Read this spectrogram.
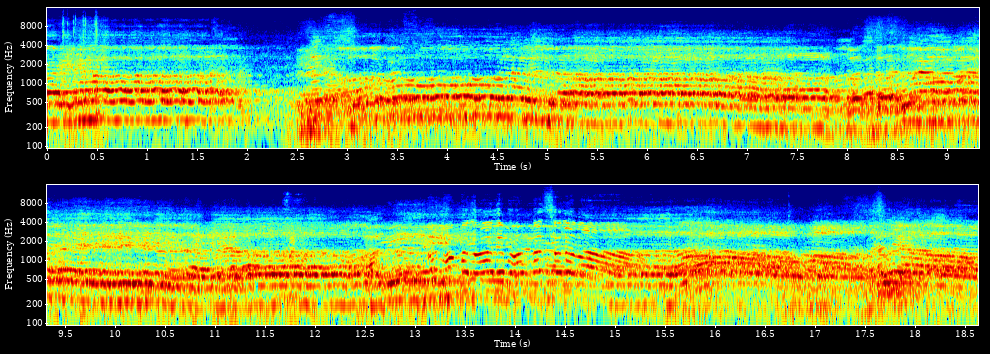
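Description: A young man chants a mournful recitation into a microphone, heard through a loudspeaker in an echoing hall.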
